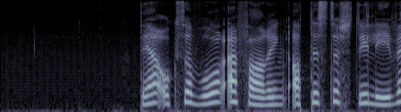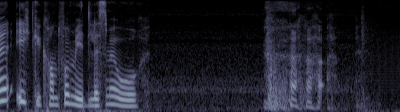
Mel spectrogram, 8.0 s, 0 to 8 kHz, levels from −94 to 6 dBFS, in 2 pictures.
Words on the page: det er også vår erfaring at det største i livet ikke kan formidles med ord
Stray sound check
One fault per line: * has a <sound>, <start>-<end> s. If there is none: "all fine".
* has a laugh, 6.6-7.4 s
